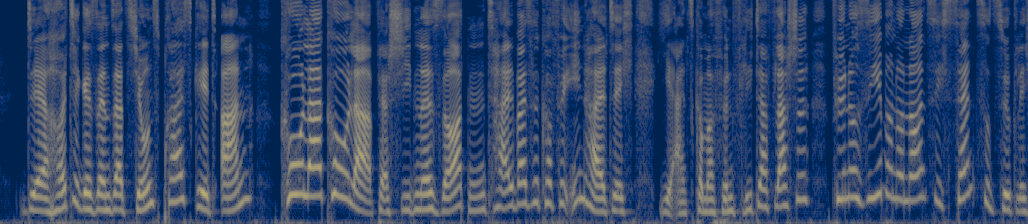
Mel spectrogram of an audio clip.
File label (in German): Werbung frisch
